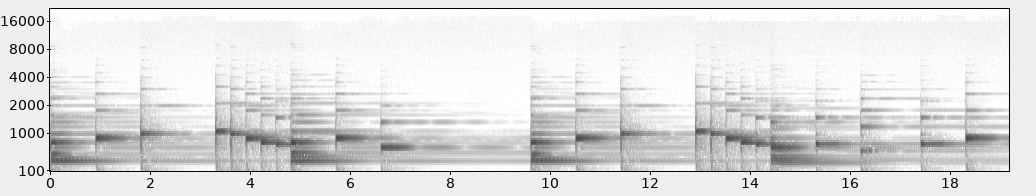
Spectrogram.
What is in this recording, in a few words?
Silent Dramatic Piano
